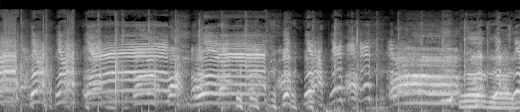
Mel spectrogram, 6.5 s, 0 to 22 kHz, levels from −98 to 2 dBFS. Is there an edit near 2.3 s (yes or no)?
no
